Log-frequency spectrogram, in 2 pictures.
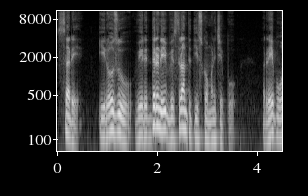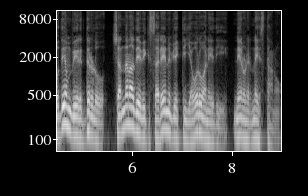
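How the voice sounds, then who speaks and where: Man playing a commanding low-voiced king. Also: lively intonation, a little mellow, no echo, studio quality. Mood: decisive. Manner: commanding, formal, measured. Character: stern, proud king and father, authoritative and dismissive. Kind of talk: dramatized moral story acting.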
